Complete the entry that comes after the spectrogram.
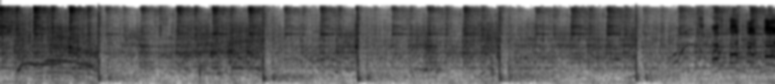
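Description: Fireworks display: aerial shells bursting overhead with sharp bangs every second or two, and crackling in between.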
